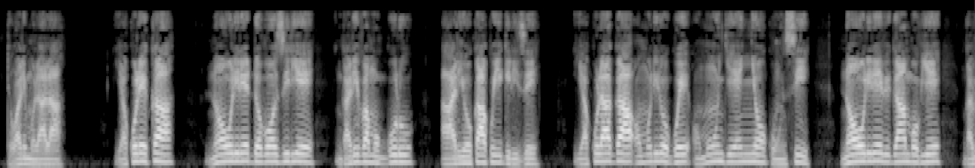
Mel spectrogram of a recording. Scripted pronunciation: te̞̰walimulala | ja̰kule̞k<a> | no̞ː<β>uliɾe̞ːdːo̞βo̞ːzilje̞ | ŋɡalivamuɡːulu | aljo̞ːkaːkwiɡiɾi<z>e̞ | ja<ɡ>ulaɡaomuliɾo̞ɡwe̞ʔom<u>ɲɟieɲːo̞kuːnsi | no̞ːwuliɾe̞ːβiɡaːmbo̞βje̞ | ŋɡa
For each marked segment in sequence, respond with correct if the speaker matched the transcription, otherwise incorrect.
correct, incorrect, correct, incorrect, incorrect

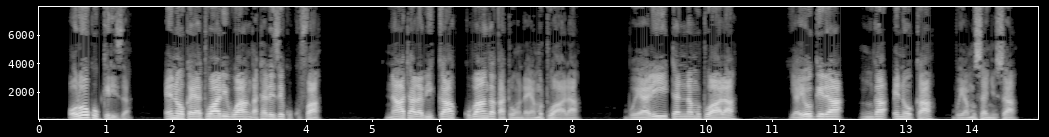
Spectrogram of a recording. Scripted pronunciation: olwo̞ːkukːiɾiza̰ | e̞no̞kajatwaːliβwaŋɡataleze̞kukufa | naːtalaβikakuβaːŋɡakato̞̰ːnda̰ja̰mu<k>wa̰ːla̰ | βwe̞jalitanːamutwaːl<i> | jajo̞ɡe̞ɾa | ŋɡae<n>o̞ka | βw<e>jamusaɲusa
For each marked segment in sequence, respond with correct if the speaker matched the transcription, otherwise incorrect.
incorrect, incorrect, correct, correct

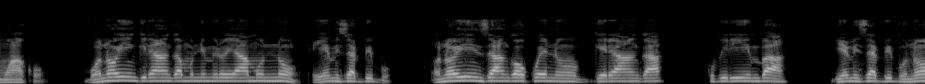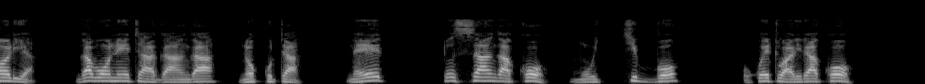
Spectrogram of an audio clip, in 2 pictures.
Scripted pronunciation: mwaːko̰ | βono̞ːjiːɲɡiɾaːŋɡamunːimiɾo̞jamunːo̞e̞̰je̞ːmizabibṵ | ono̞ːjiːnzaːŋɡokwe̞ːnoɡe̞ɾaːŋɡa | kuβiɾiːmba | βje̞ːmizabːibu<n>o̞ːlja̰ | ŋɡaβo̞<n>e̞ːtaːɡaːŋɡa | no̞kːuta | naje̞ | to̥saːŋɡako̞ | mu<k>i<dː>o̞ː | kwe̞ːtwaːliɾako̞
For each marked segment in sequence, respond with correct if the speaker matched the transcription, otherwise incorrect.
correct, correct, incorrect, incorrect

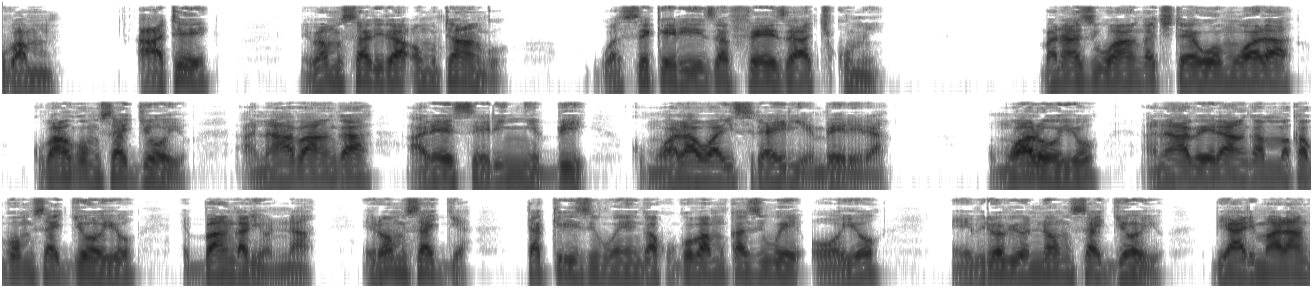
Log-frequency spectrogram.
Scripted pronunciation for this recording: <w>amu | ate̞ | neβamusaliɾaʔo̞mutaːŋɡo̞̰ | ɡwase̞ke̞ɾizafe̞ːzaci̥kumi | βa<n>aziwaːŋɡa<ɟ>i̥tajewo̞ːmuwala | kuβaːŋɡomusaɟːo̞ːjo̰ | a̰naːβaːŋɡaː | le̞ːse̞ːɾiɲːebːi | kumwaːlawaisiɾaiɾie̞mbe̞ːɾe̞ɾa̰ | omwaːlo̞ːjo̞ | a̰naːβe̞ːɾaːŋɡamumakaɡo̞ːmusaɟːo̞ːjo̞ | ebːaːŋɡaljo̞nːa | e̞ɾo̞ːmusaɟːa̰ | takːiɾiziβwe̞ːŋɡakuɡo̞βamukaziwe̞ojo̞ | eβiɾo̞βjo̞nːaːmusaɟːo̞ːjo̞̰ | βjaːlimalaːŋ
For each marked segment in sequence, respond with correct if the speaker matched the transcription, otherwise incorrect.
incorrect, correct, incorrect

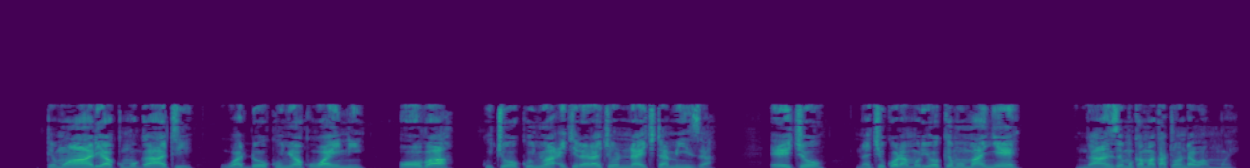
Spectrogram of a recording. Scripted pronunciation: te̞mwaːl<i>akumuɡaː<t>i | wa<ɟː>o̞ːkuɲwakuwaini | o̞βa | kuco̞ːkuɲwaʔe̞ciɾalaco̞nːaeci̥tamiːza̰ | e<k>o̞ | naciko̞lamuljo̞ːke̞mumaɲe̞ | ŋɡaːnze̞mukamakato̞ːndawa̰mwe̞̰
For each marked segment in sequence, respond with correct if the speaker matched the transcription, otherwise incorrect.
incorrect, correct, incorrect, incorrect

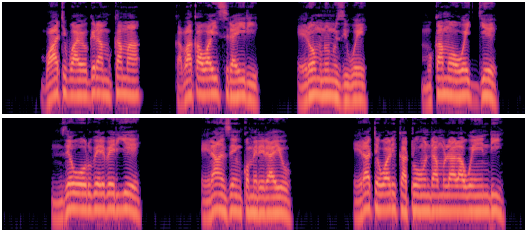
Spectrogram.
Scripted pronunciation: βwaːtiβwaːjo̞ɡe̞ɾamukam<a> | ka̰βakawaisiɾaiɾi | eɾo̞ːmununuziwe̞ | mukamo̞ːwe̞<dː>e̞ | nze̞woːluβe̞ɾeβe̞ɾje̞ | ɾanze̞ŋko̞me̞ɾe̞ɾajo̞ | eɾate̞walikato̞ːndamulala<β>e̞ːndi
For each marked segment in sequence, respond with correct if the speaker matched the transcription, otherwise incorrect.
correct, incorrect, incorrect

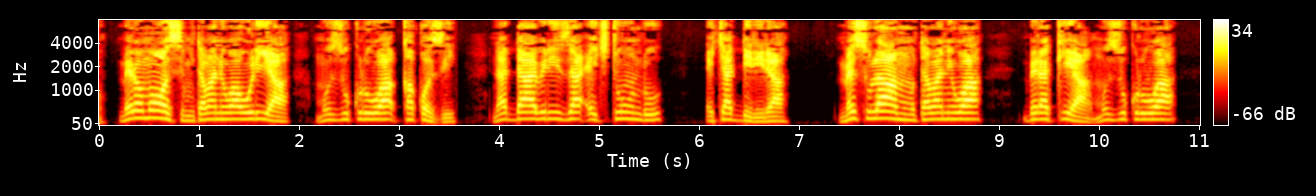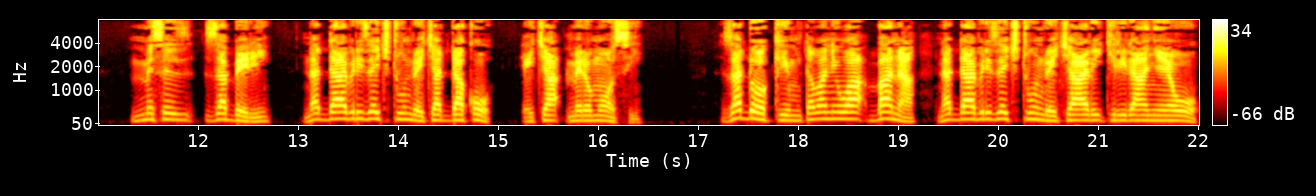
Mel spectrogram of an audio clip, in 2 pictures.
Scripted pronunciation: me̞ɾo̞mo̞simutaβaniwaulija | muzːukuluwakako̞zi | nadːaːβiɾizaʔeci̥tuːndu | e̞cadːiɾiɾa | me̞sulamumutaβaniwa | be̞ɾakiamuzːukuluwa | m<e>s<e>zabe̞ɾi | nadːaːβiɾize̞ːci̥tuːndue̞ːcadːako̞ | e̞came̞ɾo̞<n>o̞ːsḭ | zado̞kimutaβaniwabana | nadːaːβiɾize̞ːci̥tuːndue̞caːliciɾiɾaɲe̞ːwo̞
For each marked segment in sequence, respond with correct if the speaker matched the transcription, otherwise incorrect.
correct, correct, incorrect

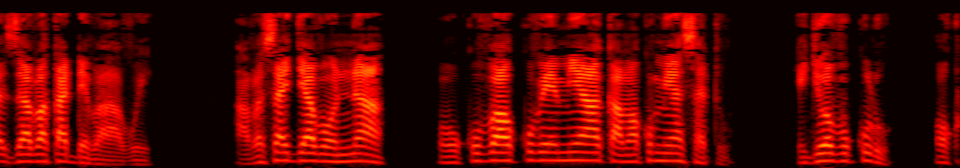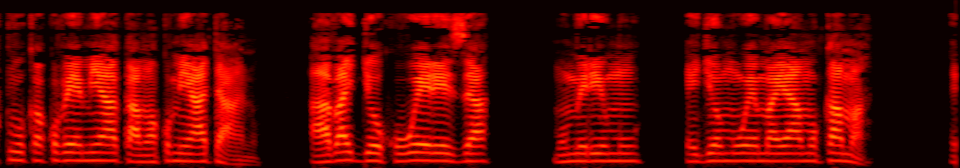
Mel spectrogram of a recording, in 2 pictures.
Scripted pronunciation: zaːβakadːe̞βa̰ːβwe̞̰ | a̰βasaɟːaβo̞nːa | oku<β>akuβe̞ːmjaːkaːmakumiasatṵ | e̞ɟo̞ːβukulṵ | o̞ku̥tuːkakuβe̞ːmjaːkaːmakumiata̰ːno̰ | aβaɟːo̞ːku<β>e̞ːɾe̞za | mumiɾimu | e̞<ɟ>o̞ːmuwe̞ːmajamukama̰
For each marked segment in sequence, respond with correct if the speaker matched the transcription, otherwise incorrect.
incorrect, incorrect, correct

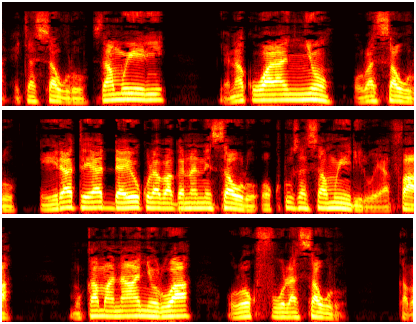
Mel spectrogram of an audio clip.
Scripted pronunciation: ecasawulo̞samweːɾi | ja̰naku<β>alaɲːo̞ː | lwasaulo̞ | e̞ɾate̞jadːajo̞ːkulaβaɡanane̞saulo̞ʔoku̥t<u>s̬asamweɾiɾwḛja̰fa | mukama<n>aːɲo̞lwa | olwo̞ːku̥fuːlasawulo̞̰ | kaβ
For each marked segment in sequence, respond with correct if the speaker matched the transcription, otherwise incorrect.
incorrect, incorrect, correct

